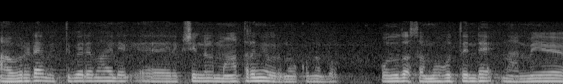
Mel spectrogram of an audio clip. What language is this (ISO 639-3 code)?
mal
